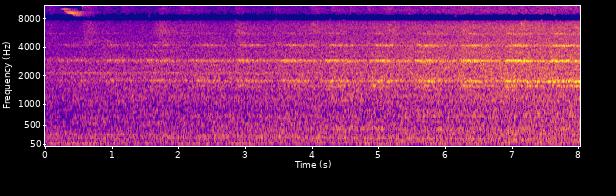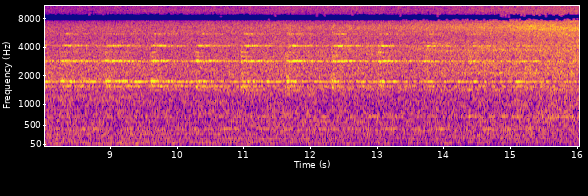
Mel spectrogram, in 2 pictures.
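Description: A first-generation Amtrak Acela Express train pulling into the station and rolling slowly past along the platform: a steady rumble with several high, steady squealing tones on top, growing a little louder as the power car comes alongside.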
